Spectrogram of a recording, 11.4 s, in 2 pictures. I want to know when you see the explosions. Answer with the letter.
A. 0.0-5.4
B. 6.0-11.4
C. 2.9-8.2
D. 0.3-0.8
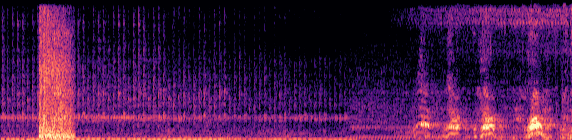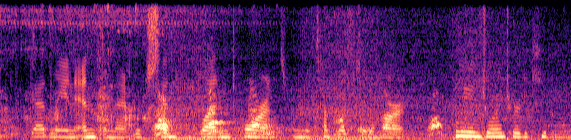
D.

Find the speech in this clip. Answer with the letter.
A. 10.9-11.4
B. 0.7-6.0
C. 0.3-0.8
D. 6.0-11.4
D.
